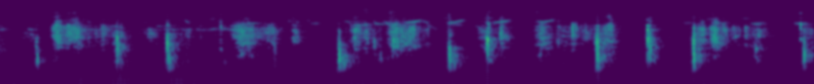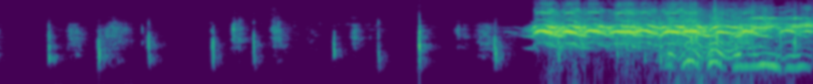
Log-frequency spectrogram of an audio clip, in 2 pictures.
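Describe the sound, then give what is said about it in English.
Large crows squawk in a rapid, irregular series of harsh caws, then erupt into a loud, dense burst of overlapping squawking near the end. “They're sure big for crows.”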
